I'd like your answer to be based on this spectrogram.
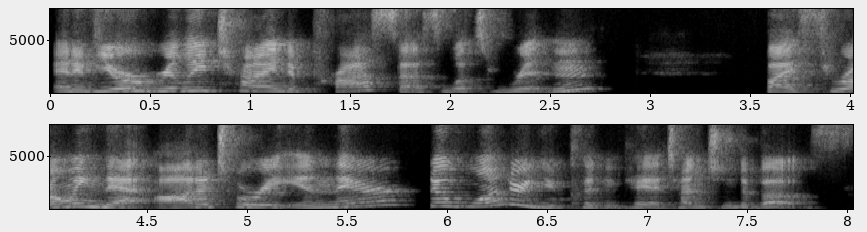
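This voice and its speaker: Loud and fairly high-pitched, a woman with a bright, sharp tone swings her pitch very widely amid audible room echo. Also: moderate pace. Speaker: teacher trainer. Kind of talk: online workshop presentation. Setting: video call.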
